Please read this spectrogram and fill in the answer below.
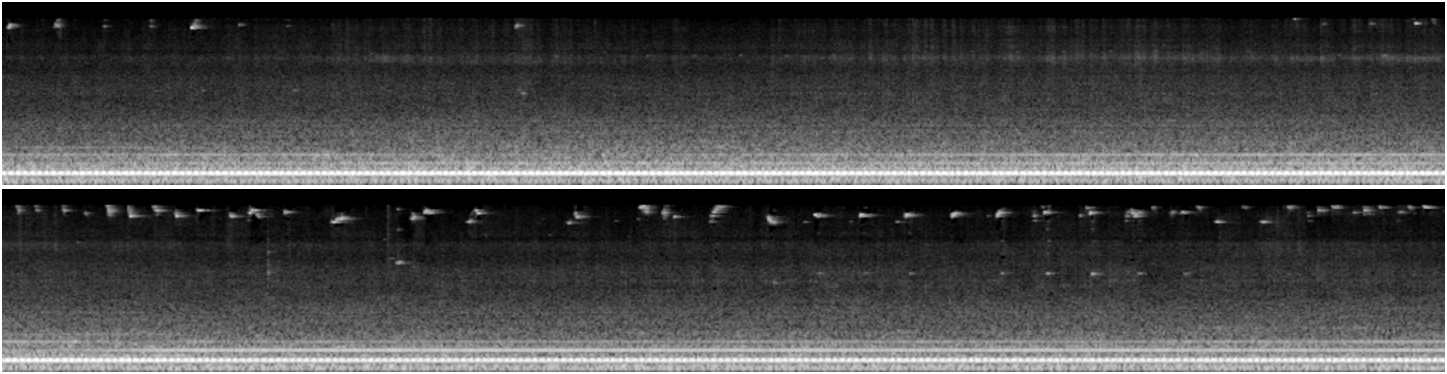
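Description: Factory machinery running steadily, a loud constant hum with fainter higher tones above it; the balance of the tones shifts slightly about halfway through.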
